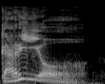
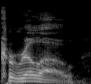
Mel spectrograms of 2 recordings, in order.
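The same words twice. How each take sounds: First: The name is said with a Spanish pronunciation. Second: The name is said with an American pronunciation. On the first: The speaker calls it right. "You're saying it wrong, man. It's Carrillo" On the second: The speaker calls it wrong. "I'm saying American sounding"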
